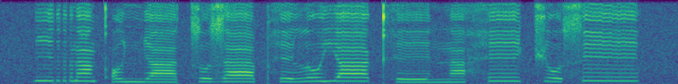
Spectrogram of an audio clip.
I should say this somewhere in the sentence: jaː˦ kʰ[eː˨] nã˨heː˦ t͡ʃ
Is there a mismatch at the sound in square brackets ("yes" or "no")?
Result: no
